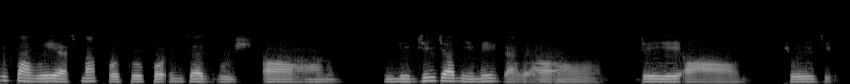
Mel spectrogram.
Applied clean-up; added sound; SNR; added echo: neural separator model SepFormer WHAMR!.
